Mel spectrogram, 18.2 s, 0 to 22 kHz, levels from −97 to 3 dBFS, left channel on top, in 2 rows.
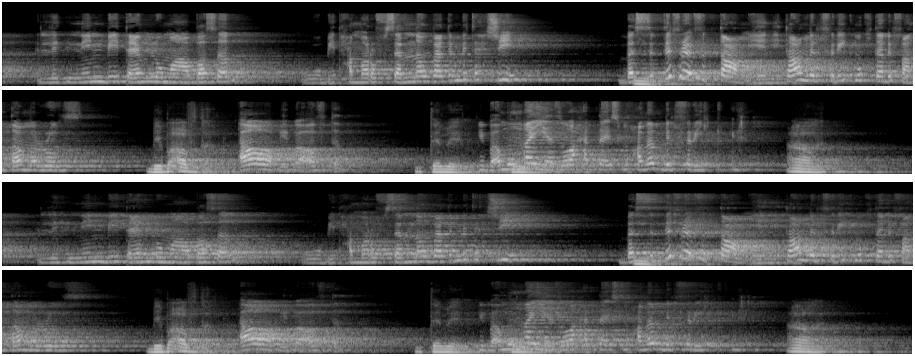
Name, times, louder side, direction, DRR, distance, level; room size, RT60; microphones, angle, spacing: voice 1, 0.3-2.4 3.0-5.2 6.2-9.9 11.5-12.6 13.9-16.5, left 3 dB, 75° left, 6 dB, 1.7 m, -30 dB
voice 2, 10.6-11.2 13.4-13.8 14.2-14.5 17.0-17.4, left 2 dB, 20° left, 7 dB, 0.7 m, -28 dB
21.5 x 21.5 x 6.7 m, 2.8 s
head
